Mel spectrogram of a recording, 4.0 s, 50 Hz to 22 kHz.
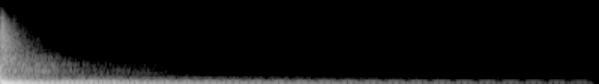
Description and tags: Dirty Tony's Tom 16'' 057
This is the Dirty Tony's Tom 16''. He recorded it at Johnny's studio, the only studio with a hole in the wall! It has been recorded with four mics, and this is the mix of all!
punk, pack, tonys, drumset, real, realistic, tom, dirty, drum, kit, raw, set, 16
